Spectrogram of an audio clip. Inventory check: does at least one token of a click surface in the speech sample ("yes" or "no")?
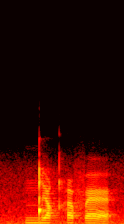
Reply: yes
